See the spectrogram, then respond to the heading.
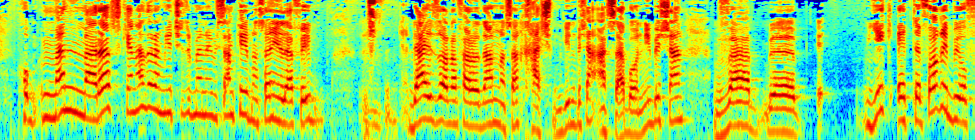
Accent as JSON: {"language": "Persian", "country": "Iran", "moved": "as an adult", "said": "نشستم فکر کردم که من برای چه از ایران اومدم بیرون."}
